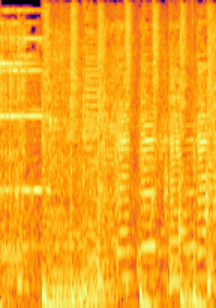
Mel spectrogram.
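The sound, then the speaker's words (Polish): A telephone rings with bright, loud, repeating tones in a steady pulsing rhythm, sounding alone with no voices over it. “Telefon już dzwoni, więc sprawdźmy, kto po drugiej stronie.”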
